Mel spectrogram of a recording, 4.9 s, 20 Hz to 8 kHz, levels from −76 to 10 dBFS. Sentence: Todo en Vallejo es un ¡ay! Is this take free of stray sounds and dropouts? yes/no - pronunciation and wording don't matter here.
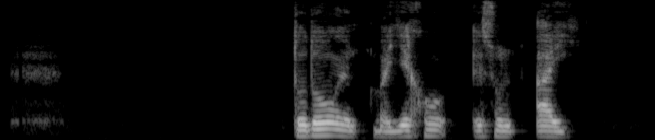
yes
